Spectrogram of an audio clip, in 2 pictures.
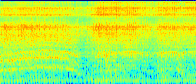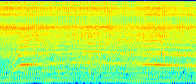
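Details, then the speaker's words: Motorcycle engine with new cushion gear, new clutch plates, machined clutch and replaced clutch basket, still noisy: loud mechanical whirring rising and falling with revs over rattly idle; worn primary gear with damaged teeth. "तो इसका आपने आवाज़ भी सुना कैसे इसका आवाज़ बहुत ही ज़्यादा है, शोर कर रहा है इंजन, और इसका आवाज़ भी जूकट है।"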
